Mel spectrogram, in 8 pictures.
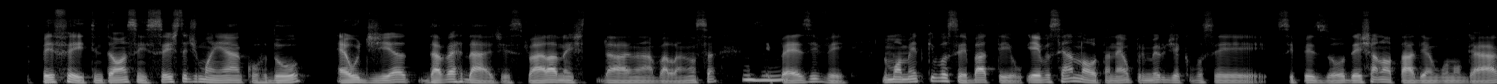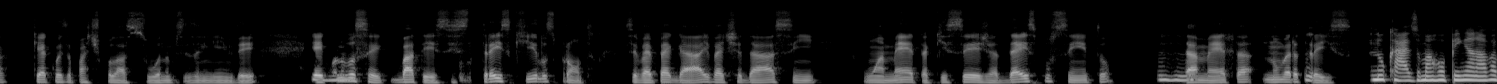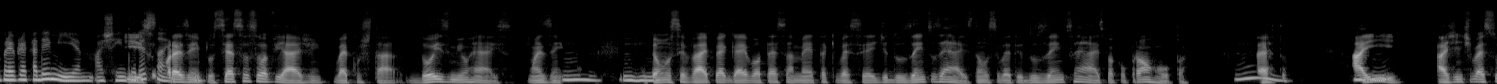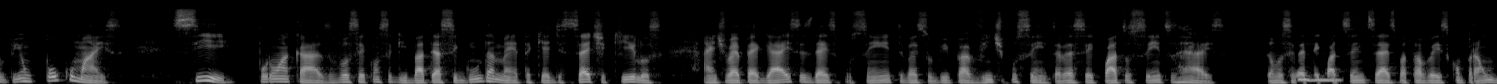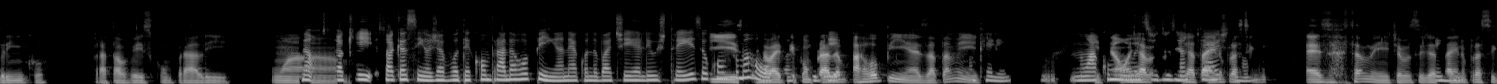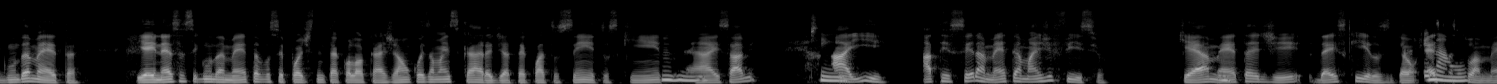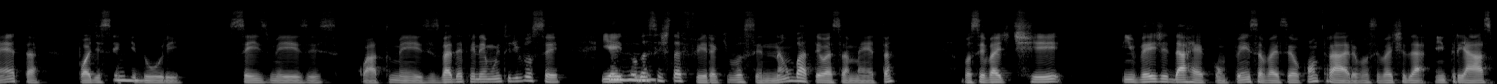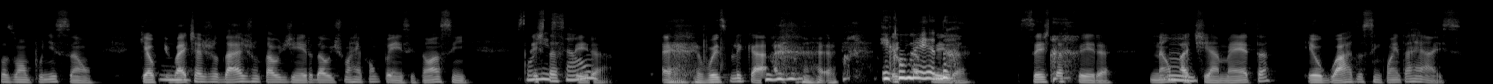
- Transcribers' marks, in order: other background noise; tapping; laughing while speaking: "exatamente"; chuckle; laughing while speaking: "é"; chuckle
- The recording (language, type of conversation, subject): Portuguese, advice, Como posso planejar pequenas recompensas para manter minha motivação ao criar hábitos positivos?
